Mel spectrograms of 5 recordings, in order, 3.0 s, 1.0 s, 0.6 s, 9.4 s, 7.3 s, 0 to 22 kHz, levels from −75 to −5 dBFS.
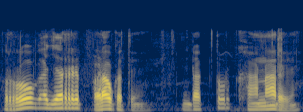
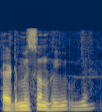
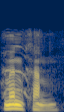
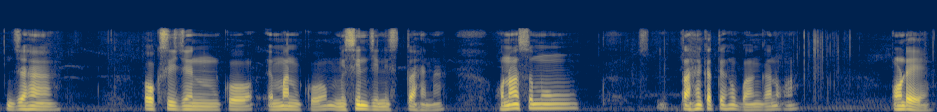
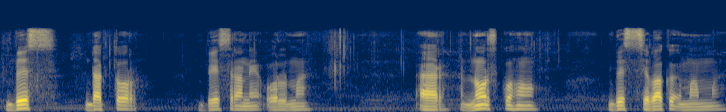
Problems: none marked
